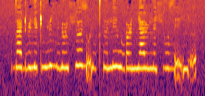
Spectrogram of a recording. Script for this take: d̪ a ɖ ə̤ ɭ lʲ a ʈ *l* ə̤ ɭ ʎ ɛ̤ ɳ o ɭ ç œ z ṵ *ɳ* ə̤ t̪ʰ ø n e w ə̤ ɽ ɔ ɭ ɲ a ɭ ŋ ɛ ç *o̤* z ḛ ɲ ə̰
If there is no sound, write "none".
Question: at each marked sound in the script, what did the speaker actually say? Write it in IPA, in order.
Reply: lʲ, ɳ, o

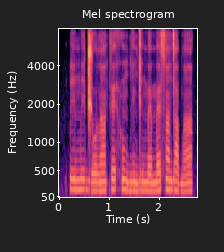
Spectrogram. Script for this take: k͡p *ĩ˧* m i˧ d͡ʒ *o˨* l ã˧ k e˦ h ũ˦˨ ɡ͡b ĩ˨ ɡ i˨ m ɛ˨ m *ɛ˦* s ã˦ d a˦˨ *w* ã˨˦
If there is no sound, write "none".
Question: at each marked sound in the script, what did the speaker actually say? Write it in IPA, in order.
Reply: i˧, o˨, ɛ˨˦, b

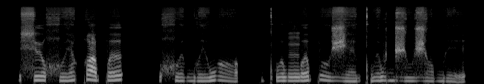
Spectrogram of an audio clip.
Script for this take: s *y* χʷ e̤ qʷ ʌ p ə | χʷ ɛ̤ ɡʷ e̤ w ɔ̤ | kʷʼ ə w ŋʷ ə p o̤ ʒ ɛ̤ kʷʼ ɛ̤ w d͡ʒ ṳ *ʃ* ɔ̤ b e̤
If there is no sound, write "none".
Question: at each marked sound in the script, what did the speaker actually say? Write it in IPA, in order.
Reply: y, ʒ

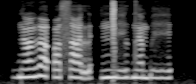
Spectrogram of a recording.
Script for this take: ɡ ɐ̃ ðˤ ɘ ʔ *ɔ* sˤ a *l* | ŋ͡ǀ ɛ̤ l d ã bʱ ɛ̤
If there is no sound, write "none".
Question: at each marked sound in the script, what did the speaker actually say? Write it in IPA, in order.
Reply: ɔ, l

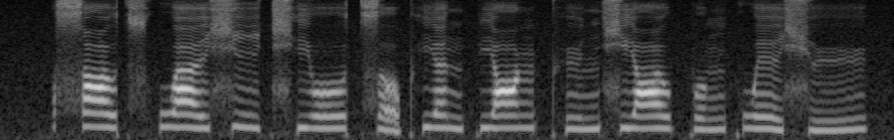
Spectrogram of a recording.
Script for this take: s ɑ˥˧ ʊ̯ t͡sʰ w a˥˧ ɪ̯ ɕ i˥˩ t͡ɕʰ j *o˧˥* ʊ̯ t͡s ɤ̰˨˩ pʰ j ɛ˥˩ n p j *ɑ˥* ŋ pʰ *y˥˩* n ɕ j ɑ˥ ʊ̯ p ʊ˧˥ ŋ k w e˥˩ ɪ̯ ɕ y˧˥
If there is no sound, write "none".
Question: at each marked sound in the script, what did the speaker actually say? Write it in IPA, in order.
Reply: o˧˥, ɑ˥, y˧˥

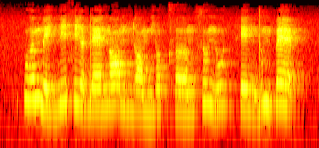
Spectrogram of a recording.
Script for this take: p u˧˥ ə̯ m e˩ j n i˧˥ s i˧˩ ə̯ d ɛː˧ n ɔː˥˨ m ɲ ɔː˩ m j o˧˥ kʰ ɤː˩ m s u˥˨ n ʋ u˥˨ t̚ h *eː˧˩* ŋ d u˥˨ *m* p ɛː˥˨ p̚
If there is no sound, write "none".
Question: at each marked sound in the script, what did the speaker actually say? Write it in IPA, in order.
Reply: eː˧˩, m

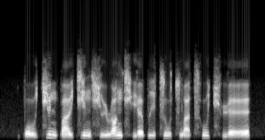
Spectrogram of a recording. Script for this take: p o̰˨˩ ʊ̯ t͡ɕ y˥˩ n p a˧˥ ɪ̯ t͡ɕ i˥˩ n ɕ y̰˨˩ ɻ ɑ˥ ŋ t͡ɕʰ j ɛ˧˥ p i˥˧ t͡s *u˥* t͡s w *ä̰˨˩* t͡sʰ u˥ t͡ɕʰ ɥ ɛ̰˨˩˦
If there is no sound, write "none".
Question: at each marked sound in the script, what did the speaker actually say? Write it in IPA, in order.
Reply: u˥˩, ä̰˨˩

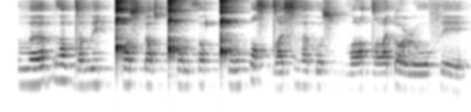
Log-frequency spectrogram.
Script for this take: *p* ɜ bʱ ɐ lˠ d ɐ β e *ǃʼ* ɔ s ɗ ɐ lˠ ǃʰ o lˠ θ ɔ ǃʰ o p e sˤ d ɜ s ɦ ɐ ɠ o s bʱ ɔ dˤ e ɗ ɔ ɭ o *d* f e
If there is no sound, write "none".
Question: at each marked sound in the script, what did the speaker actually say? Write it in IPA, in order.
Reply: β, ǃʰ, none

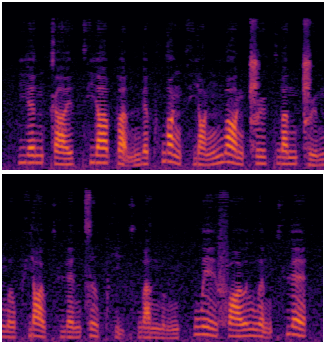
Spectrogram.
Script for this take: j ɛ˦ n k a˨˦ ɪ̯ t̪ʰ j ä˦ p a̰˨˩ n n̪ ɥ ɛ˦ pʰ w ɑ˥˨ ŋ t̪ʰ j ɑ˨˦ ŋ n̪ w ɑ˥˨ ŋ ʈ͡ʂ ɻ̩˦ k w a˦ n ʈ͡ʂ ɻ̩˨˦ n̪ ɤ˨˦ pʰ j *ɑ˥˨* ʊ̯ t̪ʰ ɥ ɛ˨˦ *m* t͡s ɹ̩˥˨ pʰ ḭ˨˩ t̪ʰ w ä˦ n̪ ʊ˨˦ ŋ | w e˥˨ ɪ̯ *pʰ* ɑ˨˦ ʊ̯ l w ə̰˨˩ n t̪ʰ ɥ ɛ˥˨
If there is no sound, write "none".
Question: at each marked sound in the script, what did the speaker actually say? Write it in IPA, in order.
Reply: ɑ˥˨, n, f

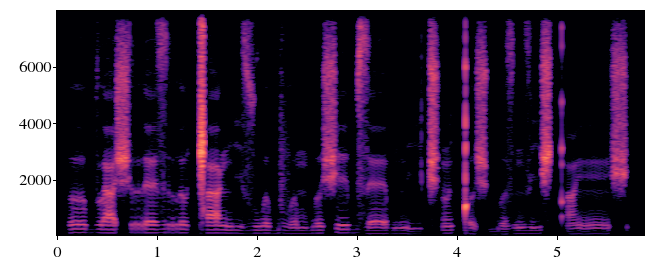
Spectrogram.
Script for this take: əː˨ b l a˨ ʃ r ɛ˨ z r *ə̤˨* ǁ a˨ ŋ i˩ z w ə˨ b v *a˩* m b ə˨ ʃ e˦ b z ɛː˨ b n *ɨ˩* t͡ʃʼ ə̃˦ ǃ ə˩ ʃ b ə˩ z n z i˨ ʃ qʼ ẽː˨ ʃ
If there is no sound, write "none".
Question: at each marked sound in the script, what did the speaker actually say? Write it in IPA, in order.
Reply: ə˨, ə˩, i˩

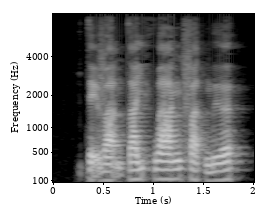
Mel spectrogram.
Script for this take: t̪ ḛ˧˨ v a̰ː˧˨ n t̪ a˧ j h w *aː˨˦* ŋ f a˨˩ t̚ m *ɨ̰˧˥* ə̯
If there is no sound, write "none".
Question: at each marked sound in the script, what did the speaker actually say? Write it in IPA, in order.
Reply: aː˨˦, ɨ˨˦

